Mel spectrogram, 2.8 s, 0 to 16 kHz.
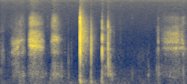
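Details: Black French bulldog puppy, 5 months old, in deep sleep on a sofa: noisy, hissing breaths broken by a few sharp snorts, snoring through a narrowed airway.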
